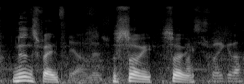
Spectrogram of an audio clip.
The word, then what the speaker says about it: Nunspeet: Het is Nunspeet, je legt de klemtoon. Nunspeet? Ja, Nunspeet.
